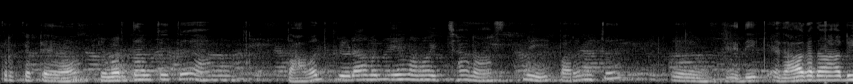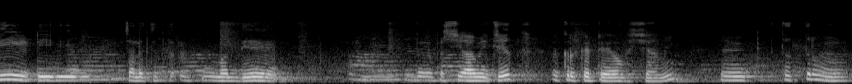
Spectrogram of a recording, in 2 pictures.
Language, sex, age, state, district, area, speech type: Sanskrit, male, 18-30, Kerala, Thrissur, urban, spontaneous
